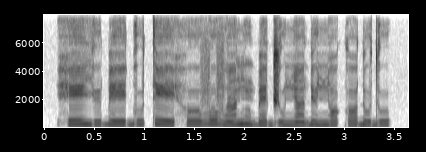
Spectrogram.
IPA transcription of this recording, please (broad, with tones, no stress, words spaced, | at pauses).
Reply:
heː˦jɨ˨˦ɓeː˧ ɡu˧teː˦˨hoː˧ vo˦vã˨˦ɡũ˦˨ɓɛ˨ d͡ʒu˨ɲã˨ɗɨ˦˨ ɲɔ˦kɔ˦ ɗu˧du˦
